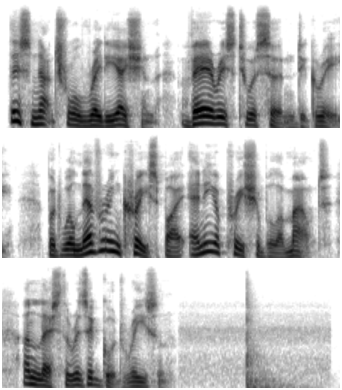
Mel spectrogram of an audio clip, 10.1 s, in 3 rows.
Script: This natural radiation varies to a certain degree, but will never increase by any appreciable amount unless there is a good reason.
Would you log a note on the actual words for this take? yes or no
no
